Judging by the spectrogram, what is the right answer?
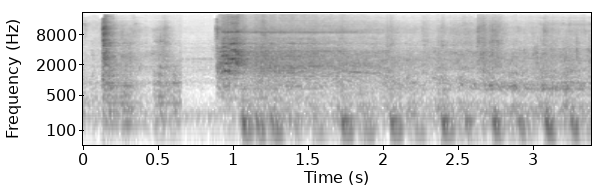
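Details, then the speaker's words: Old-model Splendor Pro 100cc motorcycle after timing chain adjusted for noise when warm: after a brief start, a steady even putter of about three beats a second with no rattle; timing chain noise gone, healthy idle. "आप अब गाड़ी की जो timing की आवाज आ रही थी वह नहीं आ रही है"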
